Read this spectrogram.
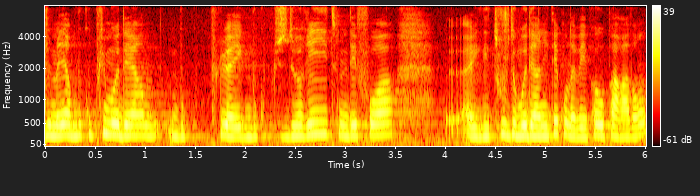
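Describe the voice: A woman speaks at a fairly high pitch. Her tone is dark and mellow.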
